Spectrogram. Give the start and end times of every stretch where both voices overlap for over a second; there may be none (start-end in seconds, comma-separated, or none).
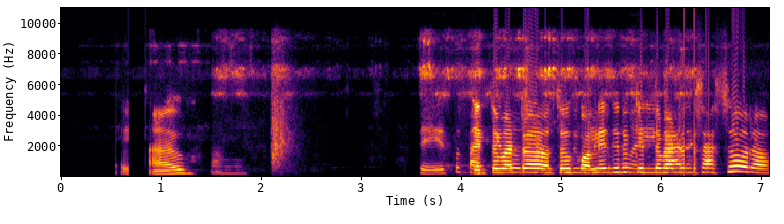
4.1-6.3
